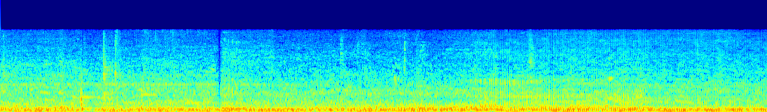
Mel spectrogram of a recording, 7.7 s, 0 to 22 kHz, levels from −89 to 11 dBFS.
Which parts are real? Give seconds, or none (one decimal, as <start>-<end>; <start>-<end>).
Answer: 0.0-4.9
